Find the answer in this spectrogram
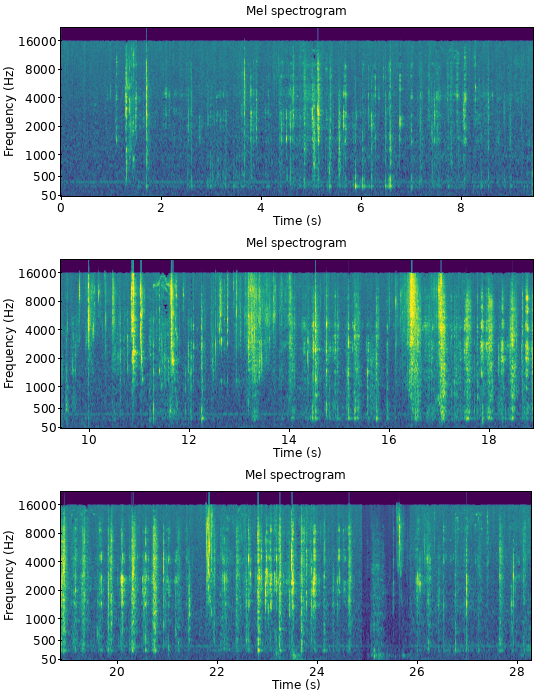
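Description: Close-miked biting and chewing of crispy seasoned fried chicken (BHC Bburinkle), a run of many sharp, crisp crunches. A steady low hum runs underneath.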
